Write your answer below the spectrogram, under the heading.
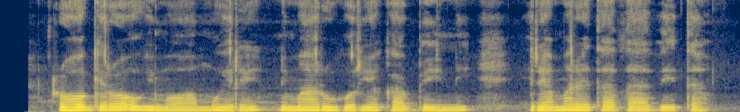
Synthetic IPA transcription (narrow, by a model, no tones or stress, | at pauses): ɾoɦɔɡɛɾwaʔoɣimawamoeɾenemaːɾuɣoɾiakabeini | eɾeamaɾɛtaðaðeta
